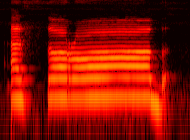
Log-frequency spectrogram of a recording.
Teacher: Alif lam samsiyah dibaca dengan menghilangkan bunyi atau didabur atau dimasukkan, seperti bacaan as-sarab. Di sini alif lam dimasukkan atau dileburkan kepada huruf sa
